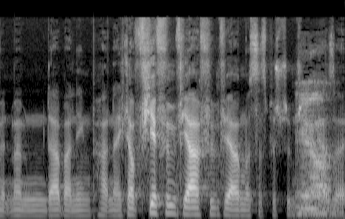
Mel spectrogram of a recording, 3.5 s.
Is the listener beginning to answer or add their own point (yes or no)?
yes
